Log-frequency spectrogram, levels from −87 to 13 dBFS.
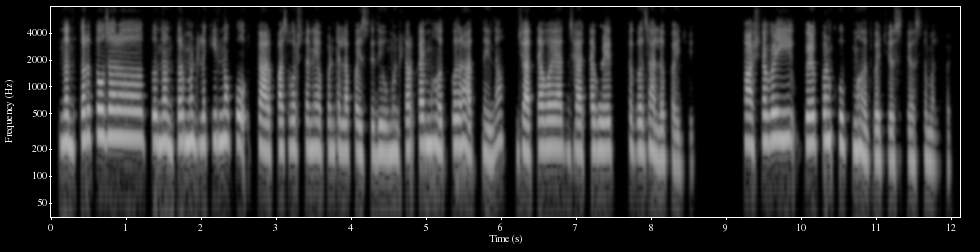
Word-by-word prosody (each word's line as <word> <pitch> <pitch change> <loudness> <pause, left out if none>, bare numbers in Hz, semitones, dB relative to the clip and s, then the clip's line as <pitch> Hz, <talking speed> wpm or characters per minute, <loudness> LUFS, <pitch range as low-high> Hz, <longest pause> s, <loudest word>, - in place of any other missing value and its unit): नंतर 245 +2 +3
तो 285 0 +7
जर 275 0 +4
अ, 265 -2 +1
नंतर 235 -1 +1
म्हटलं 235 -1 +2
की 250 - -3
नको 245 -1 +1 0.2
4-5 200 -1 +2
वर्षांनी 210 0 -2
आपण 200 +1 -4
त्याला 195 -2 0
पैसे 185 -1 -3
देऊ 185 0 0
म्हटल्यावर 190 +3 -2
काही 225 0 +2
महत्त्व 220 -1 -1
राहत 220 -5 +3
नाही 175 -3 -3
ना, 230 +9 -4 0.2
ज्या-त्या 195 +1 +3
वयात, 210 0 +2
ज्या-त्या 195 0 -1
वेळेत 200 0 +1 0.2
सगळं 200 -1 -1
झालं 180 -4 -1
पाहिजे 135 -2 -8 0.7
मग 235 - +4
अशावेळी 255 +4 +2 0.2
वेळ 230 0 +6
पण 255 0 +3
खूप 230 -3 0
महत्त्वाची 165 -4 -1
असते 160 +1 -7
असं 155 +2 -8
मला 145 -2 -8
वाटतं. 140 - -18
205 Hz, 185 wpm, -25 LUFS, 185-235 Hz, 0.7 s, तो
